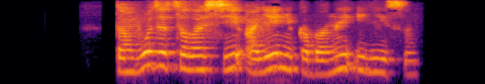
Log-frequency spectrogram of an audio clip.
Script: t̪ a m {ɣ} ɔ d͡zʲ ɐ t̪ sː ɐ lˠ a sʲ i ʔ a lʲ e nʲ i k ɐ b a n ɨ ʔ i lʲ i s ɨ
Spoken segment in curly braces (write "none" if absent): v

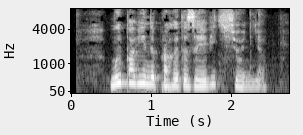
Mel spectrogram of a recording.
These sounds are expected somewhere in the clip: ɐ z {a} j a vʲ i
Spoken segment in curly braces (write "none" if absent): ɐ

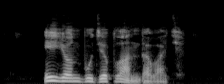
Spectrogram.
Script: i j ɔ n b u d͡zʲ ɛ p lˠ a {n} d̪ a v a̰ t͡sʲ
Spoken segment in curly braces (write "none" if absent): n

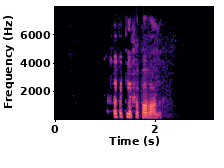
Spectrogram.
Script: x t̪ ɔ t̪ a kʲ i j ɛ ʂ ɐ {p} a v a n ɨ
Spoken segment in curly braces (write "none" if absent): p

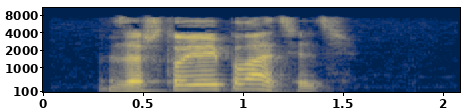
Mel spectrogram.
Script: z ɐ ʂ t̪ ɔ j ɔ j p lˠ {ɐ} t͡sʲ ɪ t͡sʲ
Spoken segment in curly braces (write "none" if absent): a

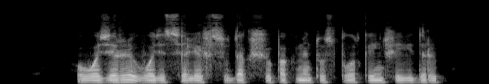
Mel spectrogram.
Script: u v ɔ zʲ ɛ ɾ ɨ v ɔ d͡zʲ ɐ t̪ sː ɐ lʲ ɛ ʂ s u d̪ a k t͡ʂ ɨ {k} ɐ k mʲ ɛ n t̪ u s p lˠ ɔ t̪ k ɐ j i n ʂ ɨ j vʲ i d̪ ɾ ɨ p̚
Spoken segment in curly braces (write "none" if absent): p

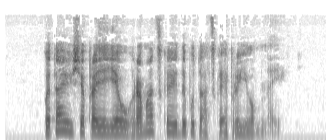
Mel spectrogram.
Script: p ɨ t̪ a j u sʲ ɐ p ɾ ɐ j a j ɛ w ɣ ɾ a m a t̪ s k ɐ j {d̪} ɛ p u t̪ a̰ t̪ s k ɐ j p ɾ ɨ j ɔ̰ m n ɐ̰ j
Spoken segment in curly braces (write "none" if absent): d̪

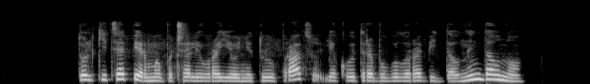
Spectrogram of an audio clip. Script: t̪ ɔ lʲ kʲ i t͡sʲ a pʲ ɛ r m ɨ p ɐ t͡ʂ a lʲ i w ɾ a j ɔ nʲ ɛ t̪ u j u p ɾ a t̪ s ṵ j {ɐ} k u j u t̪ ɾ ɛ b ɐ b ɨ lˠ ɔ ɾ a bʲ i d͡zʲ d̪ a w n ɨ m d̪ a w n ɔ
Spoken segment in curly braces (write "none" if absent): a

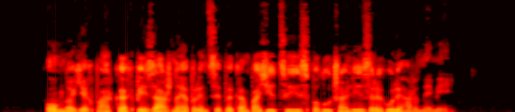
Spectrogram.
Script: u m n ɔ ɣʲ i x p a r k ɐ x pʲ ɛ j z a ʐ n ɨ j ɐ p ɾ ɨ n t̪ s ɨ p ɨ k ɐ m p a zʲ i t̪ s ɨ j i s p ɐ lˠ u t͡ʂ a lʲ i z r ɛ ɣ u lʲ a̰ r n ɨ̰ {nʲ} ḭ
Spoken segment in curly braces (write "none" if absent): mʲ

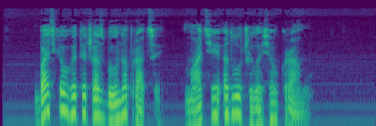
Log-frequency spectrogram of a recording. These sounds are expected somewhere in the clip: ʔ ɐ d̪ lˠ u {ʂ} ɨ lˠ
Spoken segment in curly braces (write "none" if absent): t͡ʂ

